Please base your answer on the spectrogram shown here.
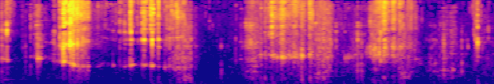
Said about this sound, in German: Wir können ja mal hier, habe ich noch gar nicht probiert. Knuspern.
